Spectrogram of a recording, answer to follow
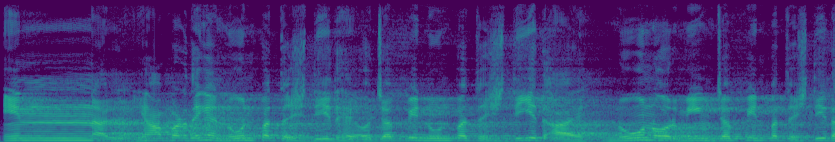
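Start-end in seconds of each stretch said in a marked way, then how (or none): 0.0-1.1 long nasal hum held on the nn; ghunna on noon in innal. Shown as a demonstration. Teacher showing students the rule, ghunna held on noon. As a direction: hold the doubled noon of innal slowly. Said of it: "मैं यहाँ पर गुन्ना कर रहा हूँ".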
